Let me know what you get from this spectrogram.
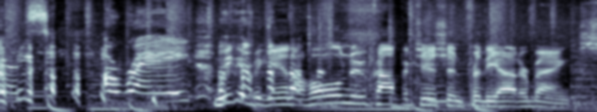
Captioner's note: laughing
